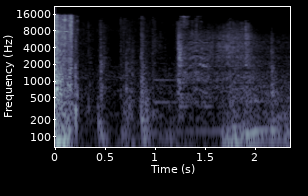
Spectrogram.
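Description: Jeep engine in the video game Far Cry 6, a thin buzzy motor with a few sharp bumps and thuds, then a low droning rumble settling in near the end.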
